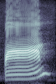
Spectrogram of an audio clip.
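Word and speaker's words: palm: ए एल एम काम पी ए एल एम पाम W sorry B ए एल एम बाम और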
